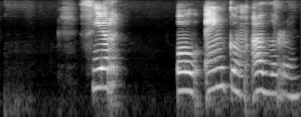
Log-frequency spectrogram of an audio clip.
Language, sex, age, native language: Icelandic, female, 7, Icelandic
